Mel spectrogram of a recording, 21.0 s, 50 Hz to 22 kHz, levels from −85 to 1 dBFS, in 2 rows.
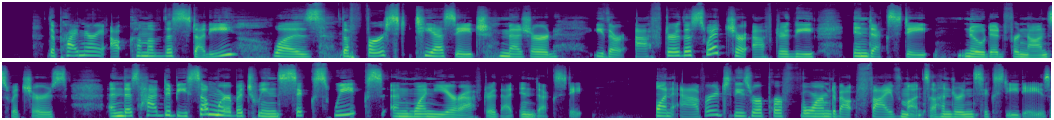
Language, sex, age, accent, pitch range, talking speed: English, female, 20-39, American, 175-245 Hz, 140 wpm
